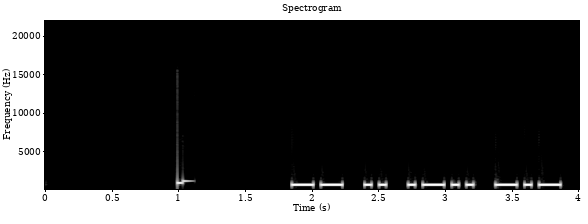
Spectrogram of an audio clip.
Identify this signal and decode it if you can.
Morse code, heard as a keyed tone, about 22 wpm, 700 Hz. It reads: MILK
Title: Sentences from Top 1500 Words - New Word Drill - 22wpm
